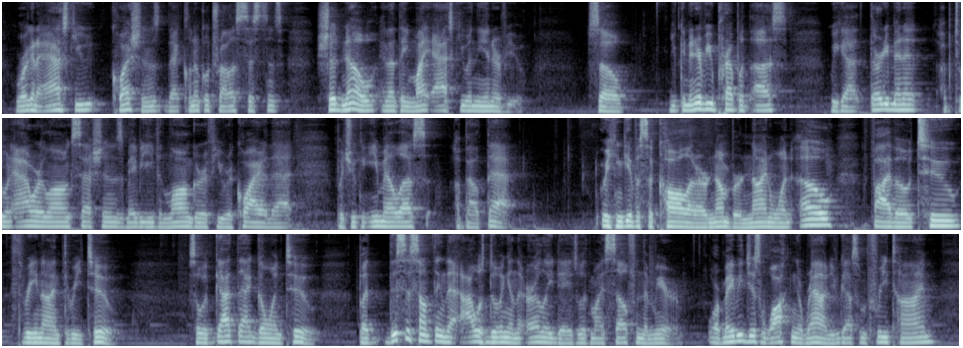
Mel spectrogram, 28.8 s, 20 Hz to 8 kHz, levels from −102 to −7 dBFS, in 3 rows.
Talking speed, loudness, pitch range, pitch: 205 wpm, -31 LUFS, 115-135 Hz, 125 Hz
